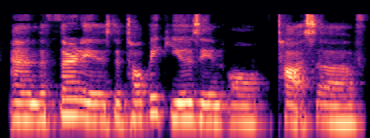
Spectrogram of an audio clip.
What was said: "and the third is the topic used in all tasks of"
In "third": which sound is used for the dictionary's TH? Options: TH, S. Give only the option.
TH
